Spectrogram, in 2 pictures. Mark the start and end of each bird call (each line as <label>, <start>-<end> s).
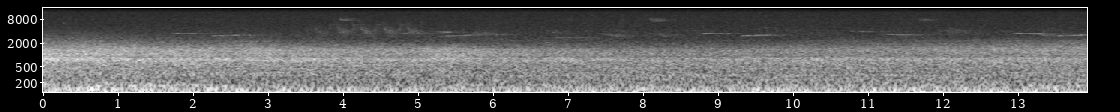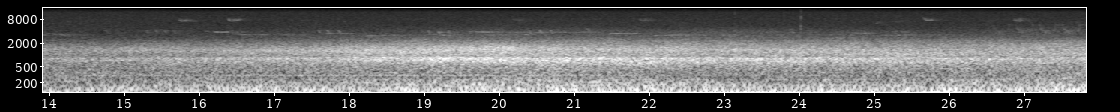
Black-capped Chickadee (Poecile atricapillus), 0.0-24.7 s
Blue Jay (Cyanocitta cristata), 11.0-11.5 s
Northern Cardinal (Cardinalis cardinalis), 15.6-15.8 s
Song Sparrow (Melospiza melodia), 16.2-16.6 s
American Goldfinch (Spinus tristis), 18.1-20.8 s
Song Sparrow (Melospiza melodia), 25.6-25.9 s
